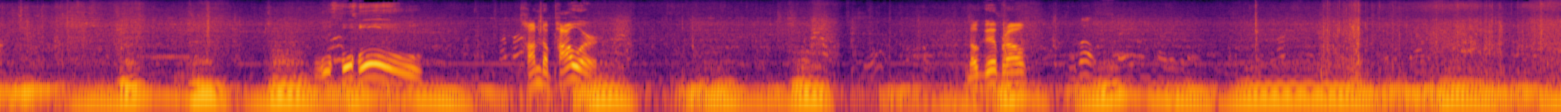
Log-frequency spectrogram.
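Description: A car engine revs up and down hard, again and again.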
